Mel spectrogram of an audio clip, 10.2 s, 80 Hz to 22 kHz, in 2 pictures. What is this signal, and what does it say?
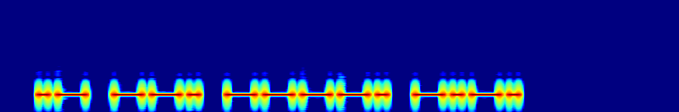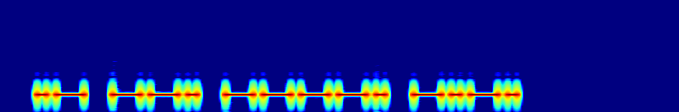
Morse code, heard as a keyed tone, about 17 wpm, 700 Hz. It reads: AG9C AG9C
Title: USA Call Signs - 4 Characters - Repeated 2x - 17wpm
